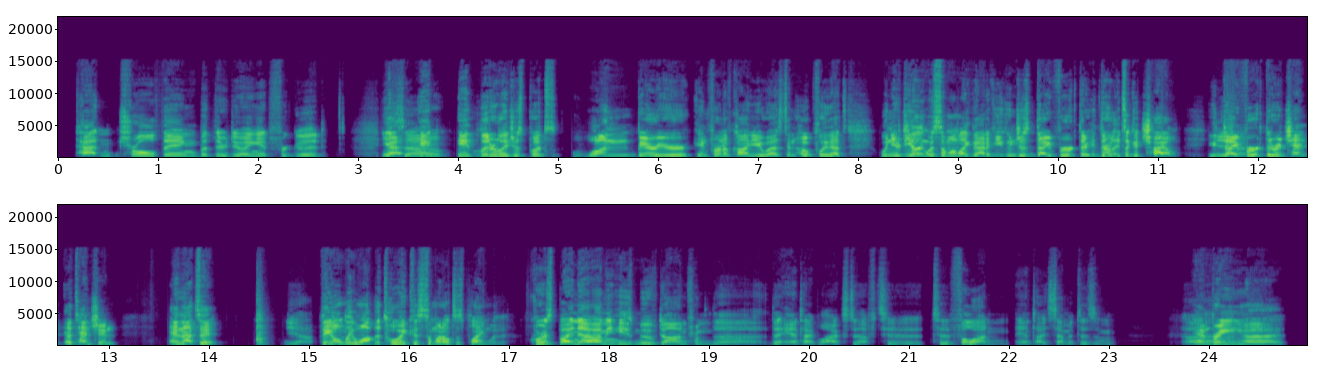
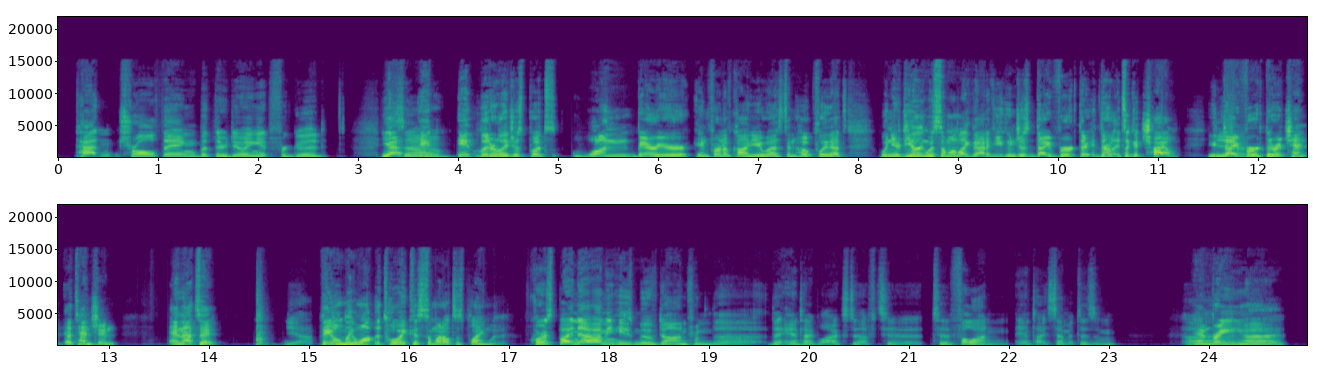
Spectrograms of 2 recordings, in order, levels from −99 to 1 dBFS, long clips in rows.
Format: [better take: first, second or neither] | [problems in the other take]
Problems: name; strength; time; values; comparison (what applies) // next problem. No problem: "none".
second | thin; very; fading below 400 Hz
